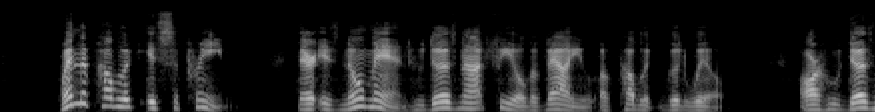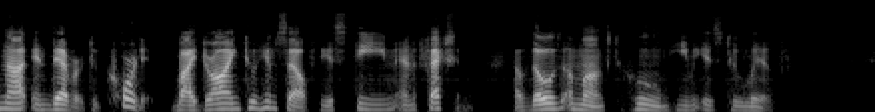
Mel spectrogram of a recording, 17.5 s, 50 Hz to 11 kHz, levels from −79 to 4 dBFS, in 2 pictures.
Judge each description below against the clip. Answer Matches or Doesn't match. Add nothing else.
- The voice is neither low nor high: Matches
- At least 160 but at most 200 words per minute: Doesn't match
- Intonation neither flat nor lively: Matches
